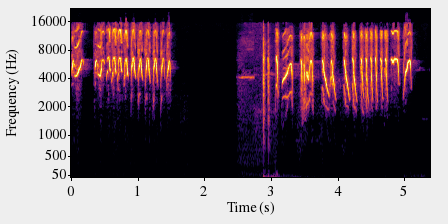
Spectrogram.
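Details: White-rumped shama song used as a lure for training birds, a busy 'gacor' bird unloading its repertoire: a rapid run of trilled high notes, a short pause, then sharp clicks and fast varied rising and falling phrases.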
